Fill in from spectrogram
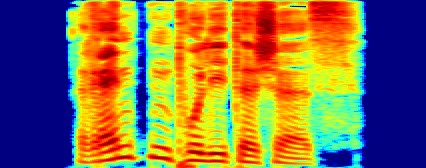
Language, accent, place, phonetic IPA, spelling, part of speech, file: German, Germany, Berlin, [ˈʁɛntn̩poˌliːtɪʃəs], rentenpolitisches, adjective, De-rentenpolitisches.ogg
- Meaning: strong/mixed nominative/accusative neuter singular of rentenpolitisch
